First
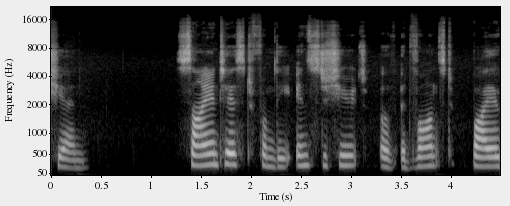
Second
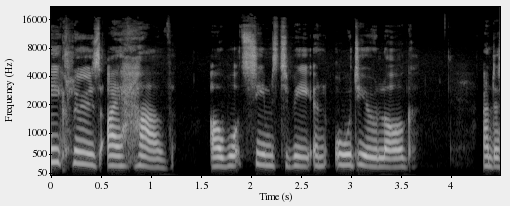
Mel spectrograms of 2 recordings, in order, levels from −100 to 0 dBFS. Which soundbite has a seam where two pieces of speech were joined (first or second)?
second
